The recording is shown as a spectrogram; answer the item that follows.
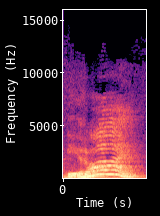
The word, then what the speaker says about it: herói: Qual é a sílaba tônica? Herói. Herói. Oxítona. Oxítona em oi recebe acento.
